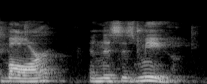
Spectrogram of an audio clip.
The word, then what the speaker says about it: mu: That would be a statistic, lowercase, which would mean this is X bar and this is mu. Mu is pronounced M-E-U.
